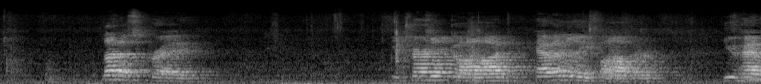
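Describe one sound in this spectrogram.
A man chants in a sung voice, echoing in a large hall.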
